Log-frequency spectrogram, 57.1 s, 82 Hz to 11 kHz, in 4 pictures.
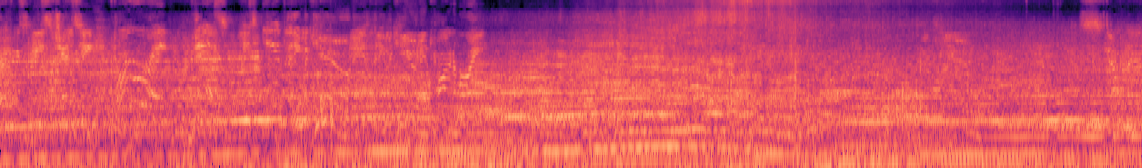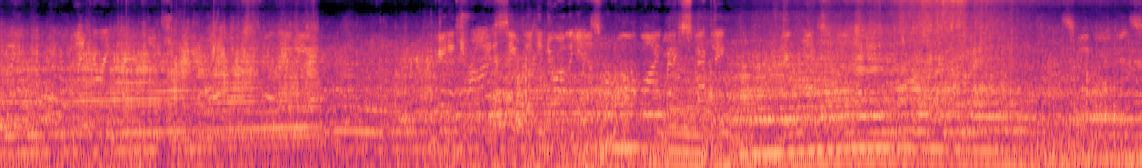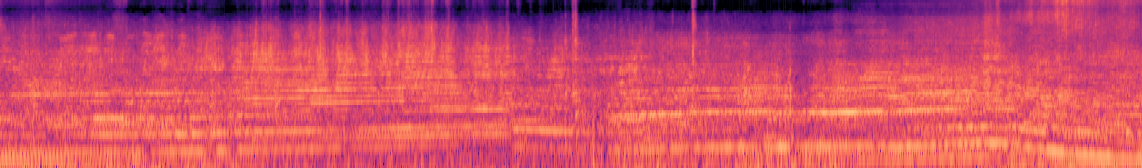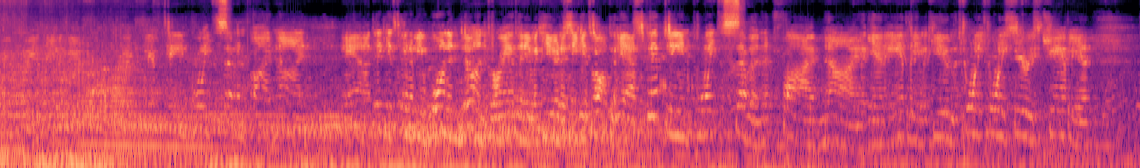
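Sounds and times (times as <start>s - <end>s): race car engine at full throttle: 0.0s - 57.0s.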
